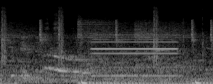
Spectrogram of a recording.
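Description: A steady horn-like tone lasting about a second, just after a brief voice-like sound that falls in pitch, over a low steady hum.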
